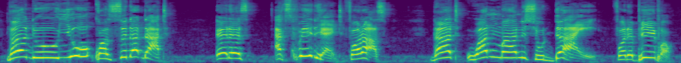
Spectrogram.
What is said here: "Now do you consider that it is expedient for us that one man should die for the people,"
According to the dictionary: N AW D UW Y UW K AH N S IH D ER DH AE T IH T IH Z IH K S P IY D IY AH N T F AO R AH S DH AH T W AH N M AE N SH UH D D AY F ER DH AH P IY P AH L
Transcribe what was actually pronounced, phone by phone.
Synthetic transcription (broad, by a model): N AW D UW Y UW K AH N S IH D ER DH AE T IH T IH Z IH K S P IY D IY AH N T F AO R AH S DH AH T W AH N M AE N SH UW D D AY F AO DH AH P IY P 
